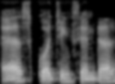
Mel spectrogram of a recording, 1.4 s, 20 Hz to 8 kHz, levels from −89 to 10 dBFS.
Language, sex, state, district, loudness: Hindi, male, Bihar, Jahanabad, -20 LUFS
